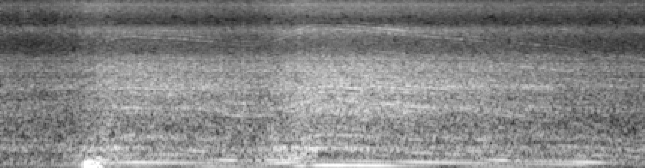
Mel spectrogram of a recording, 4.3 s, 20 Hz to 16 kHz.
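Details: 2013 Dodge Dart after replacing the passenger-side engine mount with a cheap $50 aftermarket one (old mount sagged over an inch, causing vibration): engine revs up and settles evenly, no clunk or knock; 100% improvement.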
